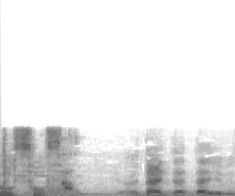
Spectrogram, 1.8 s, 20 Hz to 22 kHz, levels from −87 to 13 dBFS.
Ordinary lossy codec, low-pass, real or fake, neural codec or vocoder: none; none; real; none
